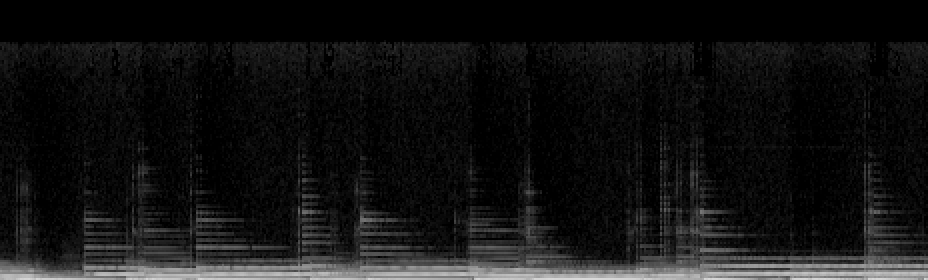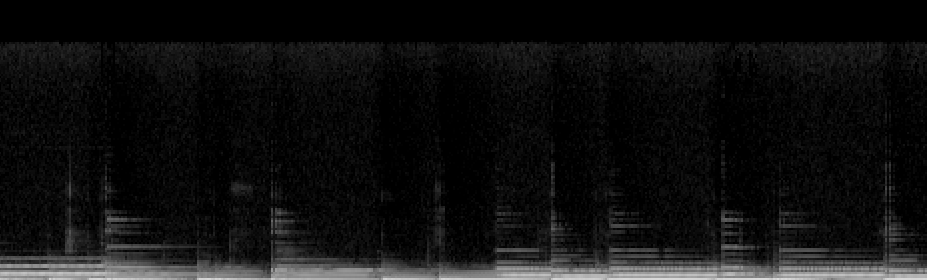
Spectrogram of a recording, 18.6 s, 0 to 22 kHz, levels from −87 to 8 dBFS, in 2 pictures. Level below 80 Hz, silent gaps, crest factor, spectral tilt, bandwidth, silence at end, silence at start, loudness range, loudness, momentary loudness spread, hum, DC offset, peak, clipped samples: -16 dBFS; none; 10 dB; -12 dB/octave; 2.5 kHz; 0 s; 0 s; 6 LU; -16 LUFS; 11 LU; none; under 0.1%; -2 dBFS; under 0.1%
